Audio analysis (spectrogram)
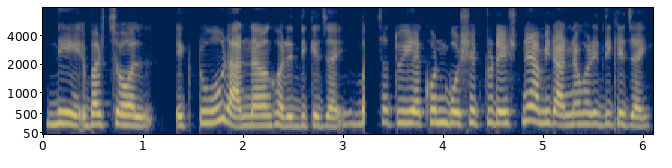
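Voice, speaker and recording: A woman's voice: high voice, steady tone, brisk, darkish tone, close to an everyday voice. A woman voicing a caring, bossy elder sister doll in a homely, chatty storytelling style. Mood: brisk, homely. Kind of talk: doll-play storytelling dialogue.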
